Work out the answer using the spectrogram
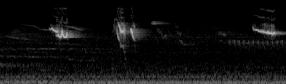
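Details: Juvenile double-collared seedeater from a breeder: high thin downslurred whistles and a couple of sharp clipped notes spaced across a quiet room.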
